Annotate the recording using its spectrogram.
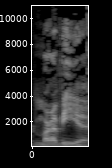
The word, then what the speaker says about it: Maravilla: I prefer Maravilla, because it sounds like Maravilloso.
